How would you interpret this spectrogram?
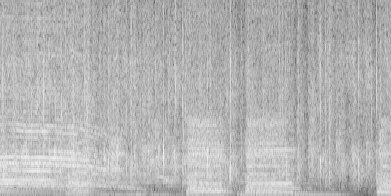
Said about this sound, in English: But anyway, thank you very much for having us here tonight. Give everybody here a nice round of applause. You guys were fantastic.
